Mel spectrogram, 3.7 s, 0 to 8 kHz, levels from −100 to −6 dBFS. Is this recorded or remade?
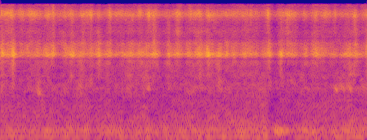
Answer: remade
